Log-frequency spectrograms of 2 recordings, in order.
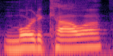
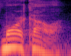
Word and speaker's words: Morikawa: Congrats to Marty Fish and Colin Mordikawa for winning their respected golf tournaments this weekend. I mean, that's not how you pronounce it.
